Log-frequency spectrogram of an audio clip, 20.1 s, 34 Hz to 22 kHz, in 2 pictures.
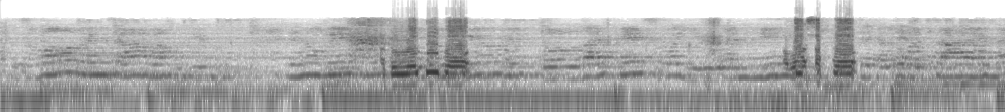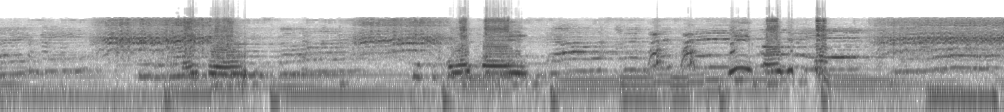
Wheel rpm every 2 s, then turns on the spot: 0, 10, 0, 0, 0, 80, 40, 10, 0, 100.
14-16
